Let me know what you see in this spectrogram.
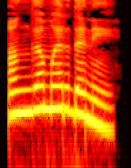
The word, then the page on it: ಅಂಗಮರ್ದನೆ: Kannada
